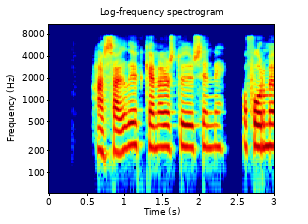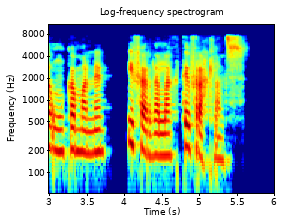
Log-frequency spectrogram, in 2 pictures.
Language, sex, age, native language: Icelandic, female, 40-49, Icelandic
